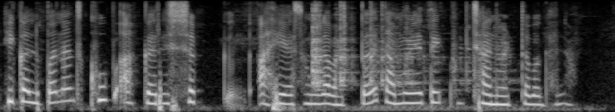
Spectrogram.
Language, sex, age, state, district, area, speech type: Marathi, female, 18-30, Maharashtra, Kolhapur, urban, spontaneous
